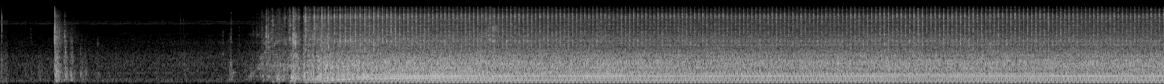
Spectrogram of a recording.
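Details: Toro Recycler 22-inch mower, single-cylinder Kohler with automatic choke, after repair and reassembly (no new air filter yet), once unused four years: starts on one pull, settles into a steady even drone, no misses or surging; normal running.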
